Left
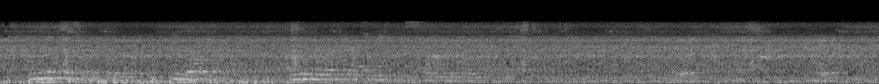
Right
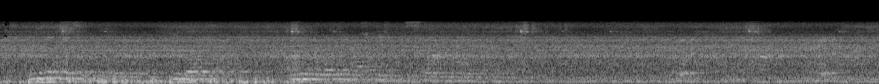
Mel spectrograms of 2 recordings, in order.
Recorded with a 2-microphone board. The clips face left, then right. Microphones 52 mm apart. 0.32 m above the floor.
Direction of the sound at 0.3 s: 5° left (ahead or behind).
